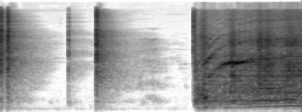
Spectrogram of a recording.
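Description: A blender whirs loudly and steadily, crushing ice cream for a fruit punch, after a few short clunks and knocks; no one speaks.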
